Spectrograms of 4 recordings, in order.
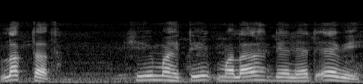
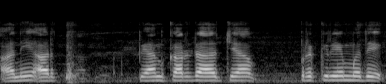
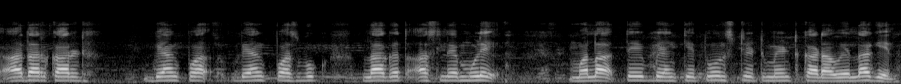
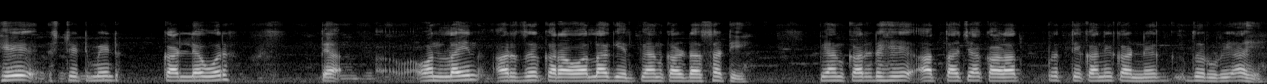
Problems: continuous background conversations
